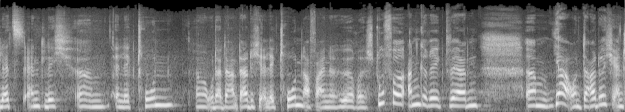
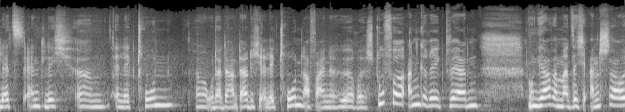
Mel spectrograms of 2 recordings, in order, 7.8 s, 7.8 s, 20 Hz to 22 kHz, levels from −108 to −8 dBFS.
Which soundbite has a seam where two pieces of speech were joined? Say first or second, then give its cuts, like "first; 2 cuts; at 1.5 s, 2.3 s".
second; 1 cut; at 6.5 s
